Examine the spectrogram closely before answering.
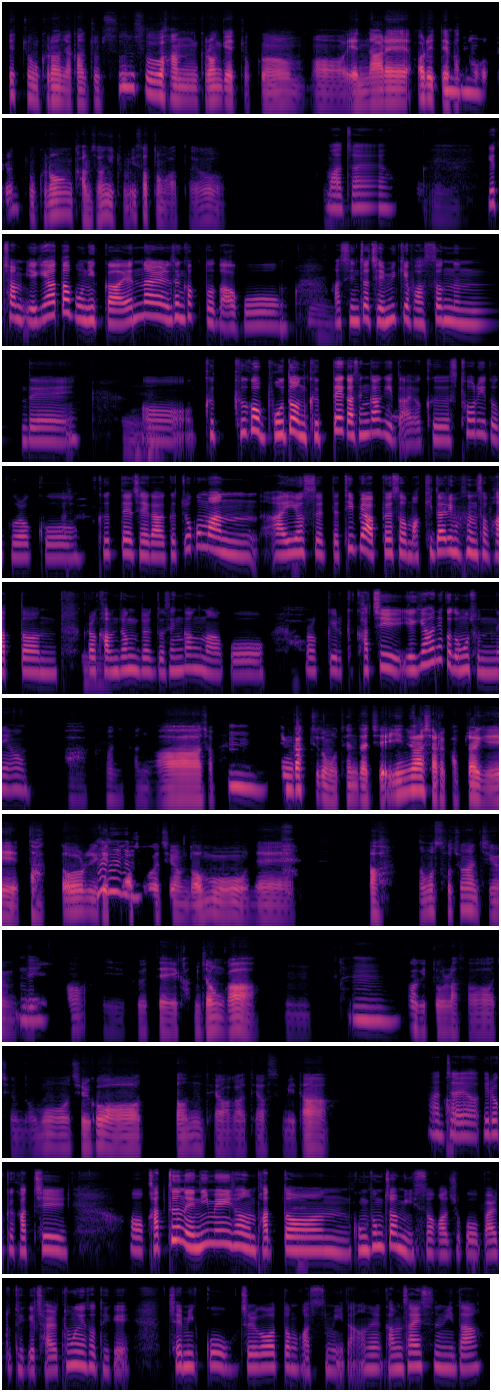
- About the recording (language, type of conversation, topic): Korean, unstructured, 어릴 때 가장 좋아했던 만화나 애니메이션은 무엇인가요?
- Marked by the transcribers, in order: distorted speech; laughing while speaking: "기다리면서"; "이누야샤" said as "이뉴야샤"; laugh; other background noise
